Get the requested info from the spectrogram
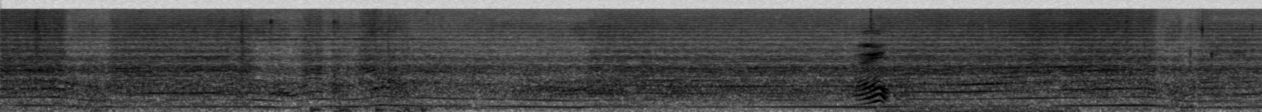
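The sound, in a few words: race car engine and tires in a racing video game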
